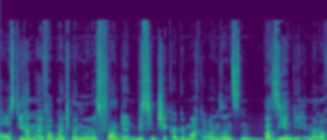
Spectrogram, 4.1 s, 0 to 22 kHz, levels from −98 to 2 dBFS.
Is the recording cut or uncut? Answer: uncut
